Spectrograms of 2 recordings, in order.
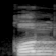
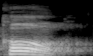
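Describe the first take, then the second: First: The lips close fully on the final m. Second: The lips stay open on the final m. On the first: The speaker calls it right. "Kum tutup mulut" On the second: The speaker calls it wrong. "jangan kum"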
